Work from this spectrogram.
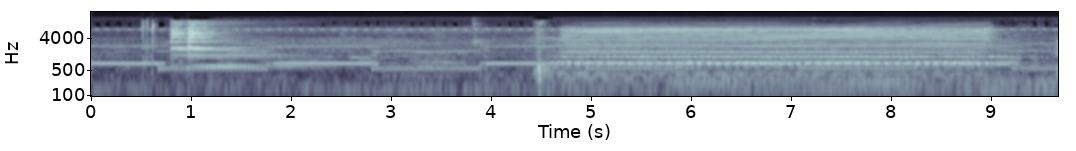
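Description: A locomotive horn sounds the departure signal for the Serayu Malam train at Tasikmalaya station, a loud sustained multi-tone blast held steady for several seconds after a few short sharp clanks and a brief earlier tone.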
